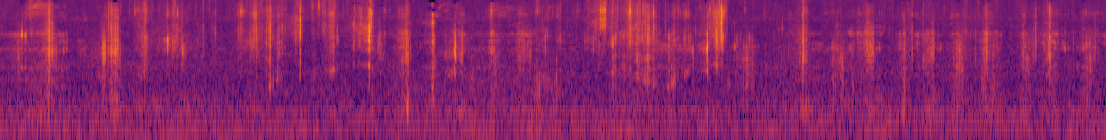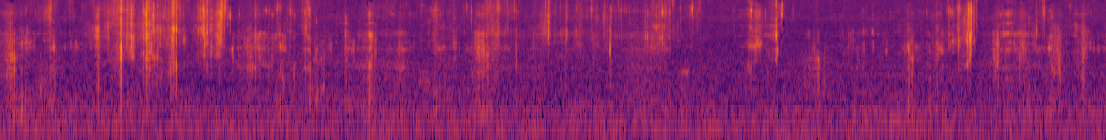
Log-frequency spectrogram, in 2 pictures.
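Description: Fried chicken being torn apart by hand close to the microphone: an irregular run of small crackling, wet clicks as the skin and meat pull away.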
